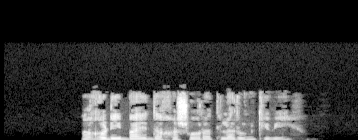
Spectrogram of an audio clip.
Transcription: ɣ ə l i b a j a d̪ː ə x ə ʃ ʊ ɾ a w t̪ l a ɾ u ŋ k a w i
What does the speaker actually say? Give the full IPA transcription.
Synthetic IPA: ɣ ə ɽ i b ɑ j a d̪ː ə x ə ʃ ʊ ɾ a t̪ l a ɾ u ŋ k i w i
